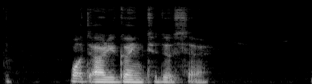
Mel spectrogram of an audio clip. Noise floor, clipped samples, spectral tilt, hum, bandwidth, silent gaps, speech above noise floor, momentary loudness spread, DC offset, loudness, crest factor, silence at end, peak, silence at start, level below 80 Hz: -68 dBFS; under 0.1%; -7.5 dB/octave; none; 15.5 kHz; none; 49 dB; 15 LU; under 0.1%; -21 LUFS; 20 dB; 1.05 s; -2 dBFS; 0.05 s; -56 dBFS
